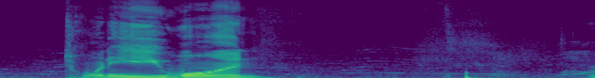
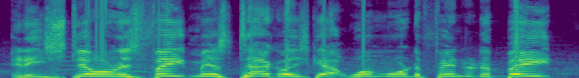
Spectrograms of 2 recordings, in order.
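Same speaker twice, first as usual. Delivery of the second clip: much higher and much louder, near shouting, as the runner breaks free; excited shouting call; 7 semitones higher, 8 dB louder than usual. Real, not acted. Announcer calling the long run to the stands, shouting with excitement. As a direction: yell it like the runner is about to score.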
